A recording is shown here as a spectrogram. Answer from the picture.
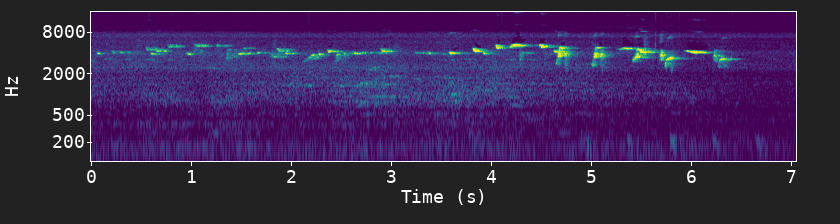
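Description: Small birds chirping: a run of short, high chirps, many sliding downward, growing busier about halfway through, over a steady low hum.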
